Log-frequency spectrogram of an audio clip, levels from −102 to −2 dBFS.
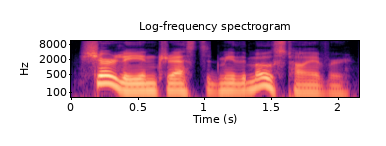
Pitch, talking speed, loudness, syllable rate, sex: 120 Hz, 165 wpm, -19 LUFS, 5.9 syllables/s, male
